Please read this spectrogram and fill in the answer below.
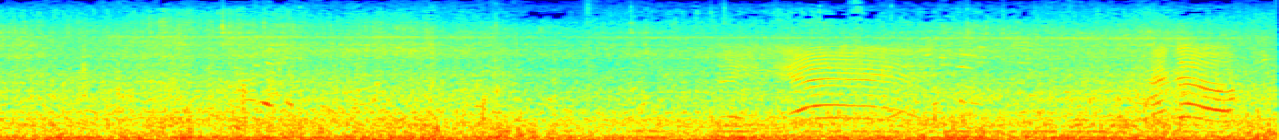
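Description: The engine pulling a hayride wagon, a steady low drone under the rumble of the moving wagon. A high-pitched voice calls out about four seconds in.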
